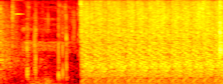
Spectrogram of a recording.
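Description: Rapid automatic gunfire from a video game, starting suddenly just under a second in and then running on steadily as a dense rattle.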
